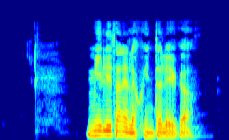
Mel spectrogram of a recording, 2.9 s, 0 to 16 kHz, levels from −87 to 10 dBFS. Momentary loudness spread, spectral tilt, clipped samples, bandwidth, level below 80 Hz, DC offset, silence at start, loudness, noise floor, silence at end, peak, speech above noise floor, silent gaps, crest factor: 10 LU; -6.5 dB/octave; under 0.1%; 9.2 kHz; -54 dBFS; under 0.1%; 1.1 s; -16 LUFS; -50 dBFS; 0.45 s; 0 dBFS; 35 dB; none; 18 dB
